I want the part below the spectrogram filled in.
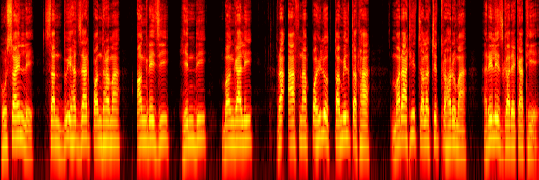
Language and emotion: Nepali, neutral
